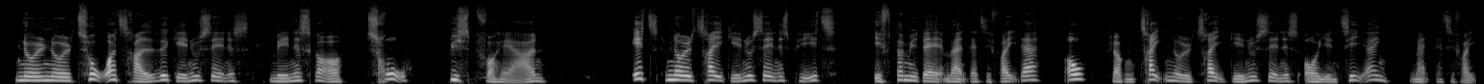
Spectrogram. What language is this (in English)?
Danish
